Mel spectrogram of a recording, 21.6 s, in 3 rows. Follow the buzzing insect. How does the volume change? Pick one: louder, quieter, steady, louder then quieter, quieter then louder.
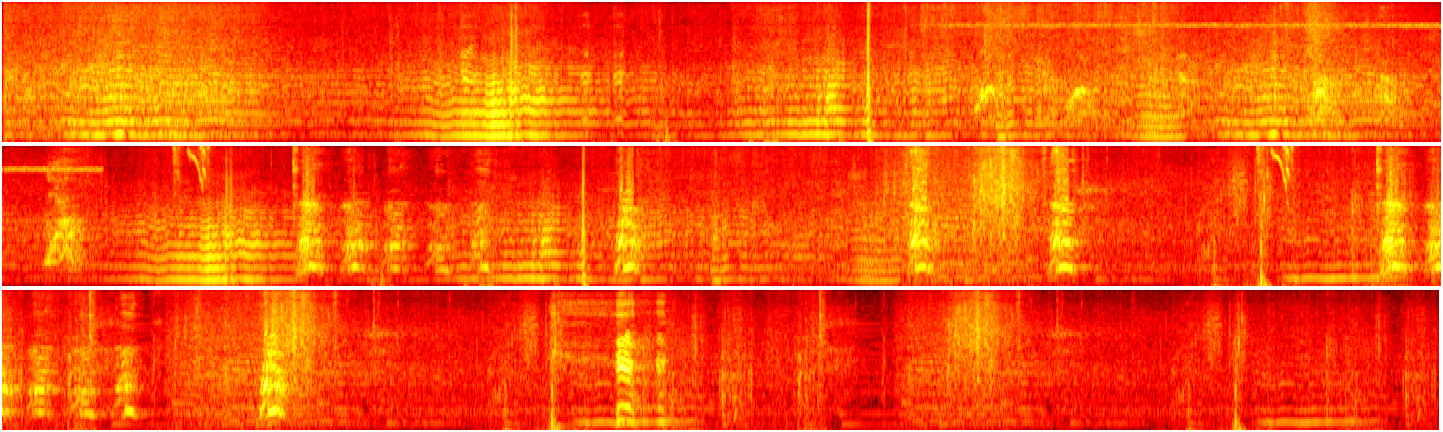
quieter.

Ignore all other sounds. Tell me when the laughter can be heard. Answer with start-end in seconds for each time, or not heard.
1.9-3.1, 17.1-17.8.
